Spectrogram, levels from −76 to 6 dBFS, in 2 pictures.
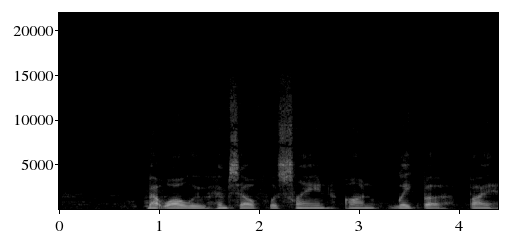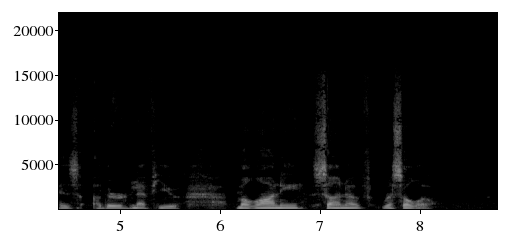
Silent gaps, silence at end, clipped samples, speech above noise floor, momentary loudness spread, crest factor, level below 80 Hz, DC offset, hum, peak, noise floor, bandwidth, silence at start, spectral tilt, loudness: none; 0.65 s; under 0.1%; 35 dB; 12 LU; 22 dB; -74 dBFS; under 0.1%; none; -14 dBFS; -70 dBFS; 16 kHz; 0.85 s; -5.5 dB/octave; -36 LUFS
